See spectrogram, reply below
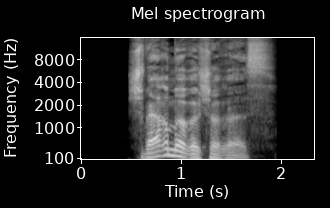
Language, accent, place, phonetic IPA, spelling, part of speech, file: German, Germany, Berlin, [ˈʃvɛʁməʁɪʃəʁəs], schwärmerischeres, adjective, De-schwärmerischeres.ogg
- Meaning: strong/mixed nominative/accusative neuter singular comparative degree of schwärmerisch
